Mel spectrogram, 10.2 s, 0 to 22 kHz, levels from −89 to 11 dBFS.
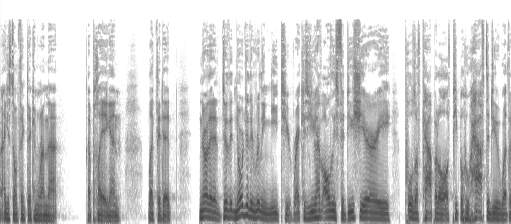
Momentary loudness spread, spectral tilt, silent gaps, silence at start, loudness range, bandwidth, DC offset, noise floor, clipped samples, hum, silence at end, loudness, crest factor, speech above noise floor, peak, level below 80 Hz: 8 LU; -6 dB/octave; none; 0 s; 4 LU; 15.5 kHz; 0.2%; -54 dBFS; under 0.1%; none; 0 s; -21 LUFS; 12 dB; 34 dB; -8 dBFS; -38 dBFS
